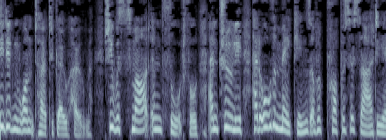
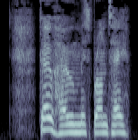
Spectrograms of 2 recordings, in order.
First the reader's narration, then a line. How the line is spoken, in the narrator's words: she snorted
